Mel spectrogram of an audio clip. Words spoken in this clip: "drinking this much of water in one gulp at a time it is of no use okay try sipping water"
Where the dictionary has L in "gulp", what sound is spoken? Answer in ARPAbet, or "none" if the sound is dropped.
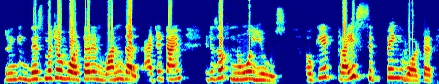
L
